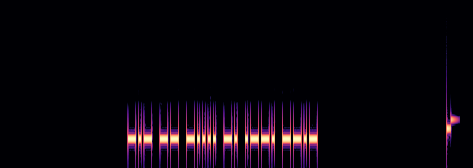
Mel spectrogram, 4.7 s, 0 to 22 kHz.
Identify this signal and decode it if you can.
Morse code, heard as a keyed tone, about 44 wpm, 700 Hz. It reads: KM6NPQ
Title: USA Call Signs Repeated 3x 45wpm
